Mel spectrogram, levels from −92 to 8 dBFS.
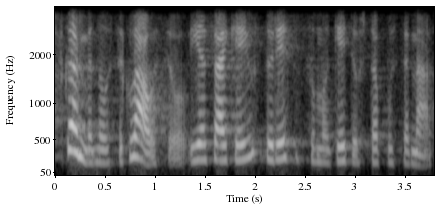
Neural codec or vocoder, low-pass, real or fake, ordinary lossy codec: none; 3.6 kHz; real; Opus, 24 kbps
